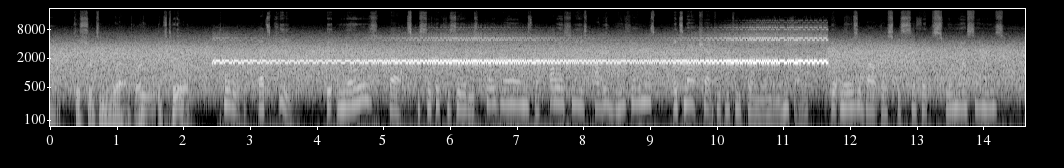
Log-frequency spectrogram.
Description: NAVTEX (SITOR-B), 100 baud, 170 Hz shift, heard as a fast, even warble, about 1700 Hz centre, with radio static and fading. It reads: LAVORO ANCHE IN CAMPO BOTANICO E ZOOLOGICO.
